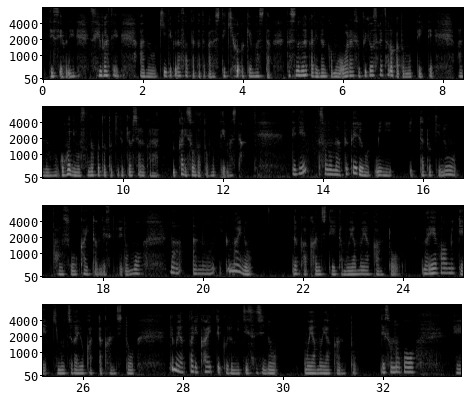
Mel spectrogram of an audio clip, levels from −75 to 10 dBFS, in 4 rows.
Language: Japanese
